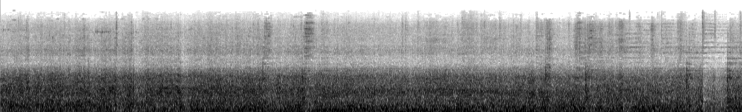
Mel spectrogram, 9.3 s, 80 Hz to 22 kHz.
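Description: TEM2M diesel shunting locomotive passing close by with its engine running, followed by freight wagons rolling past on the rails: a loud, steady rumble throughout.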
